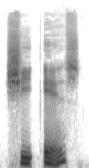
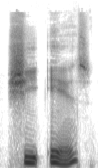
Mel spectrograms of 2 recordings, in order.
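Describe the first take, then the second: No difference in how they are said.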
